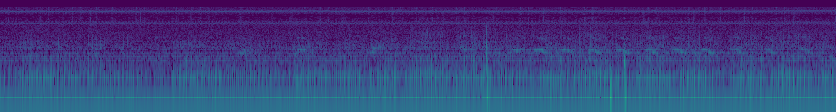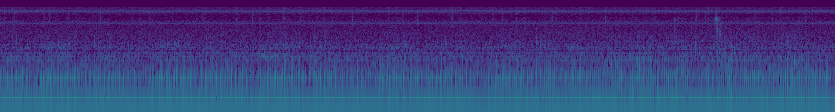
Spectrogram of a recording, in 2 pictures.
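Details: Juno, a blue British Shorthair male at the Calmcat cattery, purrs through a long morning stretch before going to his new family; constant low rumble in regular pulses, with a faint high chirping and a few soft clicks.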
